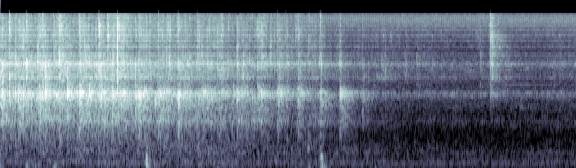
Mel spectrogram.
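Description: Audience applauding, the clapping dying away about five seconds in, with two dull thumps during it.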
